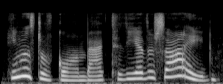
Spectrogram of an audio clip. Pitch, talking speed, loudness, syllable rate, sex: 260 Hz, 240 wpm, -16 LUFS, 6.0 syllables/s, female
